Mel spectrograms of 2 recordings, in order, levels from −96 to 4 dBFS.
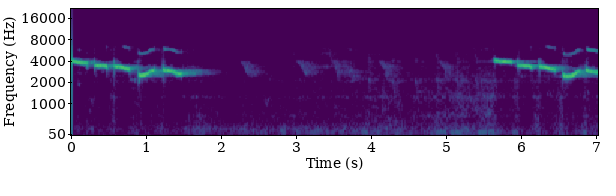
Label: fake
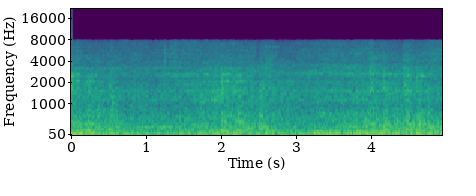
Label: real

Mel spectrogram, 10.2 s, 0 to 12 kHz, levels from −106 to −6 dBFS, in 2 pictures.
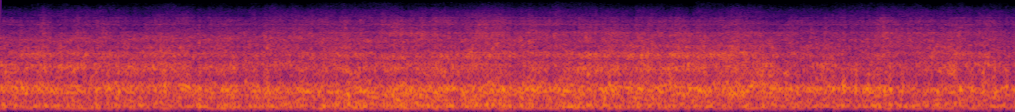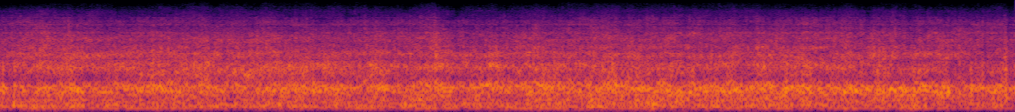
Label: fake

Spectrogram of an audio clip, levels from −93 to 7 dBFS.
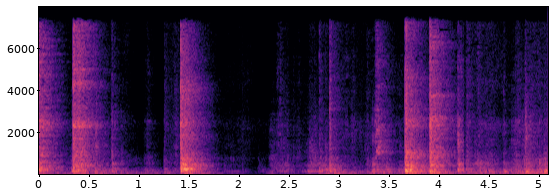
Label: real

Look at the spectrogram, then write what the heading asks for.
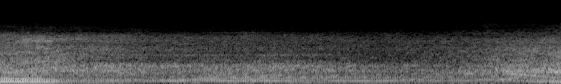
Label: real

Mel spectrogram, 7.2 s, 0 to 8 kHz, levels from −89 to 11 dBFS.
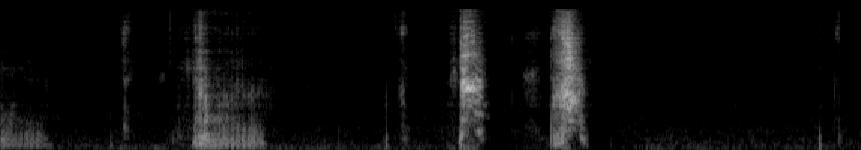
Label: fake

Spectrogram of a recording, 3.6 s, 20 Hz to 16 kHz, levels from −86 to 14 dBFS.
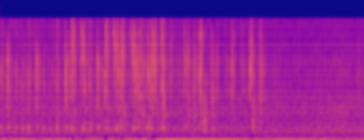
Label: fake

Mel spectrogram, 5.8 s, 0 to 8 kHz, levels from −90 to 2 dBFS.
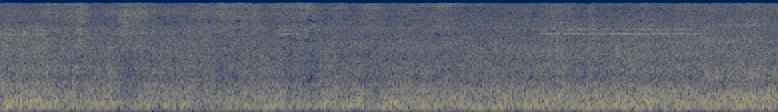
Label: real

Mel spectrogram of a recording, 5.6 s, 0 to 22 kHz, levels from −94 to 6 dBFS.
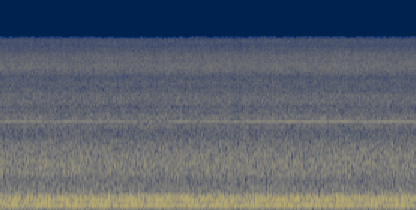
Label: real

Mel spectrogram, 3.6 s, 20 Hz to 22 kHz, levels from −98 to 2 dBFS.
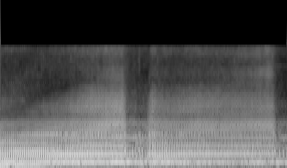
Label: fake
